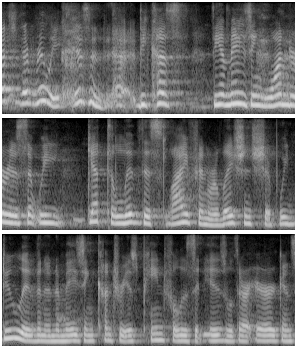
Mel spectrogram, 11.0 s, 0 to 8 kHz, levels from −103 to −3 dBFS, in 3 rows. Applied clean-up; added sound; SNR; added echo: none; none; none; none.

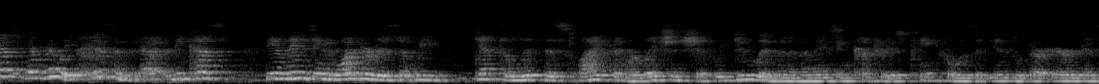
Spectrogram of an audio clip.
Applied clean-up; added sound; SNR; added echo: none; none; none; reverberation time 0.6 s.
